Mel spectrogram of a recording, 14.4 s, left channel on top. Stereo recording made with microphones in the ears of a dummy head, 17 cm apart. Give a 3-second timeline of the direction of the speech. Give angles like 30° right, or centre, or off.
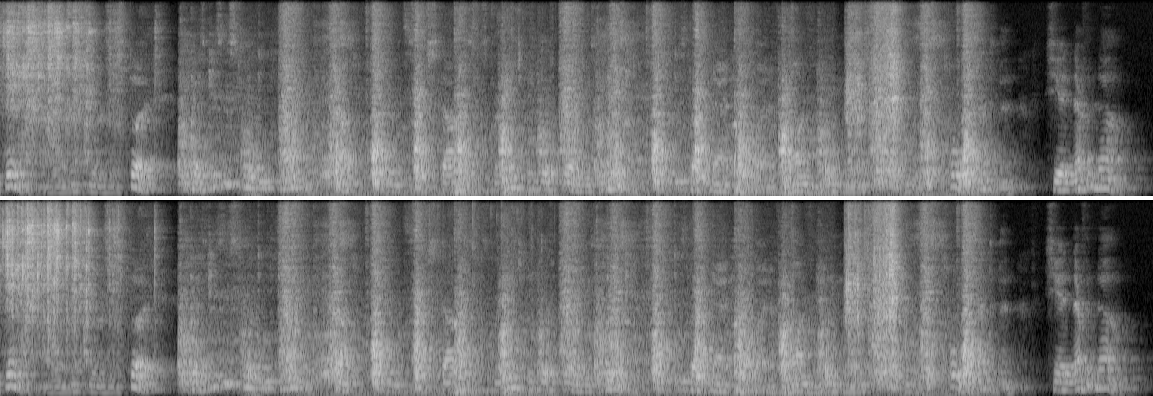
20° left, 20° left, 10° left, 30° right, 50° right.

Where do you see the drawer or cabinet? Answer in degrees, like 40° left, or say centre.
50° right.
